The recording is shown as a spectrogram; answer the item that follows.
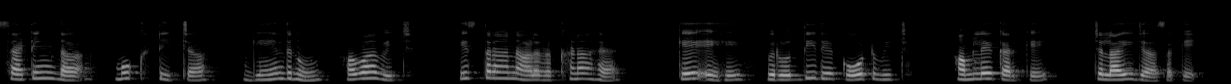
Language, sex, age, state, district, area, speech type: Punjabi, female, 45-60, Punjab, Fatehgarh Sahib, rural, read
